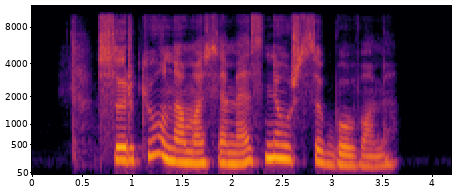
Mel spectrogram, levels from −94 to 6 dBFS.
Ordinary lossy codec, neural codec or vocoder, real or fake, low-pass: Opus, 64 kbps; vocoder, 22.05 kHz, 80 mel bands, WaveNeXt; fake; 9.9 kHz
